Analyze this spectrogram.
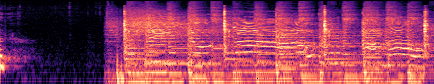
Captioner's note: clock ticking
